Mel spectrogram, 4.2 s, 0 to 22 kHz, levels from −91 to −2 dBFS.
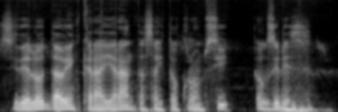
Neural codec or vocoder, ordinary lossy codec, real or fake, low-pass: none; none; real; none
